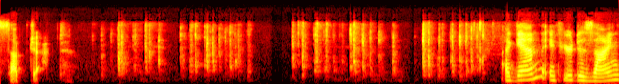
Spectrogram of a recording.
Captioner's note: keyboard keys clacking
